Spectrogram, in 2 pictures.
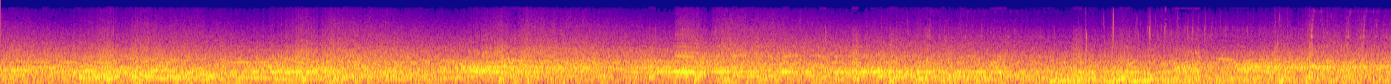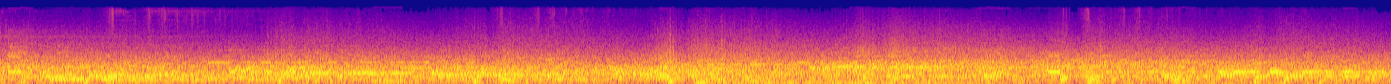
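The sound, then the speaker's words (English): Four modular synth filters (Wasp, Angle Grinder, SVF and Ericasense DIY Multimode VCF), all in bandpass mode and modulated by diode chaos, produce a dense, steady droning tone whose resonant harmonic bands shift and wobble throughout, loud and continuous with no voices. “They are all in bandpass mode. Let's get some modulation going with some diode chaos.”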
